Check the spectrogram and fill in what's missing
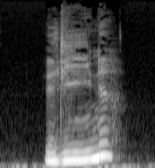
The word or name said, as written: lean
